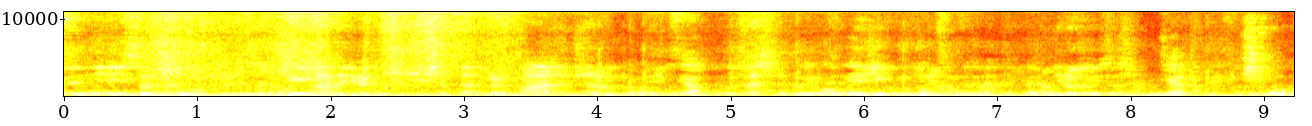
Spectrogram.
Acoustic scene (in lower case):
crowded indoor space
